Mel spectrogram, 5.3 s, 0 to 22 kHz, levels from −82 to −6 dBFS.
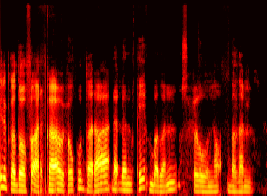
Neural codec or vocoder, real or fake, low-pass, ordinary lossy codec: codec, 44.1 kHz, 2.6 kbps, DAC; fake; 19.8 kHz; none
